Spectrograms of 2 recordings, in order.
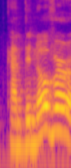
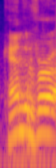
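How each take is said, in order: First: "Kandinover" with a full "o" in "nover"; alternate surname pronunciation. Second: "Kandinover" squeezed to KAN-den-ver, losing the "o"; alternate surname pronunciation. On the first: Lecturer unsure of an author's last name, alternate pronunciation. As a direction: say "Kandinover" as kahn-dih-NOH-ver. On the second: Lecturer offering another reading of the name, alternate pronunciation. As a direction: say "Kandinover" with a short "a" and swallowed middle. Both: Shown as a demonstration. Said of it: "not sure how you pronounce his".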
